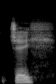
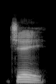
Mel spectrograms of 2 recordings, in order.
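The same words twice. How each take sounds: First: The final consonant is a strong, harsh rasp. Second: The final consonant is a soft breathy h-sound. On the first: The speaker calls it wrong. "not generally pronounced J" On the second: The speaker calls it right. "with the C H either just becoming nearly like a, a H sound, it's sort of soft aspiration"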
